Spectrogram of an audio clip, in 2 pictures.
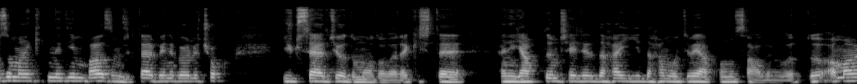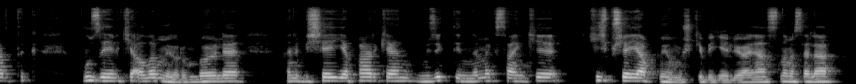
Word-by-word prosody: zamanki 165 -1 -1
dinlediğim 160 -1 -1
bazı 160 -2 +2
müzikler 130 +5 -1
beni 145 0 -2
böyle 145 0 -1
çok 165 +4 -6 0.5
yükseltiyordu 135 -2 +3
mod 110 -2 -2
olarak. 100 +2 -3
İşte, 120 -1 0 0.3
hani, 125 0 +2
yaptığım 130 +3 +1
şeyleri 135 0 -2
daha 135 +3 +1
iyi, 135 -2 -4
daha 130 +1 -2
motive 130 -1 0
yapmamı 120 0 0
sağlıyordu 100 +4 -5
ama 160 +2 +1
artık 170 +2 -3 0.4
bu 185 - +2
zevki 165 -3 +2
alamıyorum. 125 -7 0
Böyle, 140 +1 +2 0.4
hani, 145 -2 -4
bir - - -3
şey 165 +6 +6
yaparken 165 +1 +1
müzik 170 +7 -2
dinlemek 150 +3 -3
sanki 165 +2 -1 0.2
hiçbir 185 +1 +2
şey 170 -2 +6
yapmıyormuş 120 -9 +1
gibi 105 -1 -4
geliyor. 100 +1 -2
Ya, 110 - 0
hani 115 - 0
aslında 120 +3 0
mesela 125 0 +1
140 Hz, 145 wpm, -24 LUFS, 125-160 Hz, 0.5 s, şey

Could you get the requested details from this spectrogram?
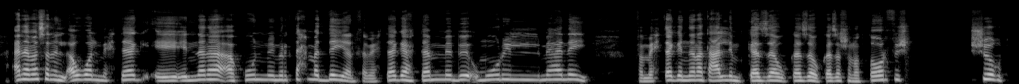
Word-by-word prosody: أنا 235 +2 +5
مثلًا 240 -2 +2
الأول 205 +3 +1
محتاج 205 +4 -1 0.2
آآ 170 +1 +2
إن 190 +4 0
أنا 220 -4 +3
أكون 215 +5 -3
م 210 -1 -1
مرتاح 205 +3 -4
مادّيًا، 210 -4 +1
فمحتاج 150 +7 -2
أهتم 200 +4 0
بأموري 210 +2 0
المهنية، 215 -1 -1 0.5
فمحتاج 150 +7 0
إن 195 -1 +2
أنا 200 0 +3
أتعلِّم 185 -1 +1
كذا 175 +1 +3
وكذا 175 +2 +1
وكذا 165 +1 0
عشان 160 -3 -3
أتطوّر 190 +9 0
في 215 0 -4 0.6
الشُغل، 230 -7 +1
200 Hz, 155 wpm, -23 LUFS, 175-220 Hz, 0.6 s, أنا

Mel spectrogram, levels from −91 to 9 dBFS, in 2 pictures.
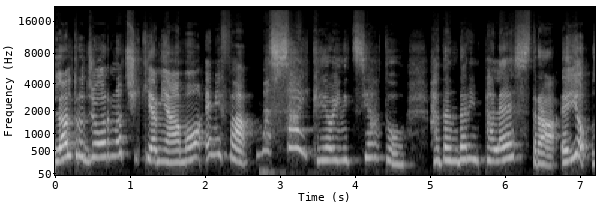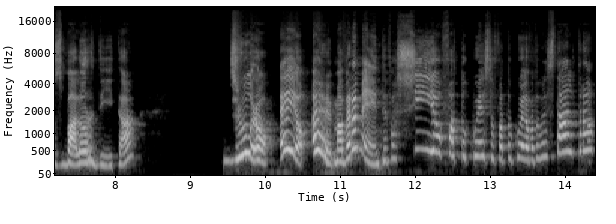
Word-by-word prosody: L'altro 355 +6 +5
giorno 355 +6 0
ci 415 -7 -5
chiamiamo 270 +2 +1
e 335 - -2
mi 405 0 -7
fa: 335 -10 +3 0.3
"Ma - - -10
sai 285 - +1
che 285 +1 -4
ho 285 - 0
iniziato 285 -4 -7 0.4
ad 275 - -6
andare 290 +2 +1
in 295 -2 -7
palestra?" 285 - +1
E 250 - +3
io 310 +1 +1
sbalordita. 205 -2 0 1.1
Giuro! 300 +10 +2
E - - +3
io: 335 - +1 0.2
"Eh! - - -1
Ma 260 +2 +4
veramente?" 275 -5 +1
Fa: 320 - -11
"Sì, 330 +9 -4 0.3
ho - - -3
fatto 385 -5 -4
questo, 370 -1 -6
ho - - -15
fatto 310 +1 -5
quello, 320 -2 -1
ho - - -8
fatto 300 +3 -8
quest'altro". 460 +8 0
300 Hz, 150 wpm, -23 LUFS, 270-350 Hz, 1.1 s, L'altro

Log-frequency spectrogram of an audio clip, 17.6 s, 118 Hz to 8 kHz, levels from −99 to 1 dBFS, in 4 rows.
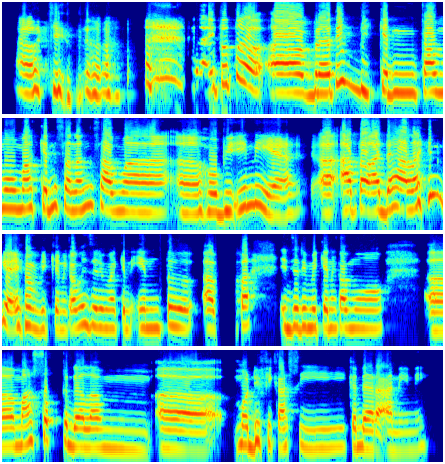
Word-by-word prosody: oh 260 -1 +2
gitu! 255 -2 -3 1.0
Ya 295 -2 -2
itu 330 +5 -1
tuh, 395 -9 +4 0.2
eee, 270 0 +7
berarti 265 +8 +4 0.2
bikin 265 -1 0
kamu 270 0 +3
makin 270 +1 +1
seneng 265 +2 0
sama, 240 -4 +1
eee, 225 -1 0
hobi 235 0 +1 0.2
ini 300 -6 +1
ya. 205 +2 0 0.2
Eee, 225 0 0
atau 250 +1 +4
ada 245 +2 +3
hal 275 -3 +5
lain 410 +8 +1
nggak 220 - +3
yang 255 - +1
bikin 225 0 -6
kamu 245 +4 0
jadi 245 -1 0
makin 230 -1 -4
into, 235 0 -1
apa, 230 +3 -1 0.3
yang 235 -1 -2
jadi 245 0 +1
bikin 235 0 -1
kamu, 230 0 -1 0.5
eee, 210 0 +2
masuk 265 +5 -1
ke 250 - -1
dalam, 205 -1 0 0.4
eee, 190 -3 +2 0.3
modifikasi 220 -3 -3 0.4
kendaraan 195 -3 0
ini? 185 +4 -17
240 Hz, 140 wpm, -22 LUFS, 225-265 Hz, 1.0 s, eee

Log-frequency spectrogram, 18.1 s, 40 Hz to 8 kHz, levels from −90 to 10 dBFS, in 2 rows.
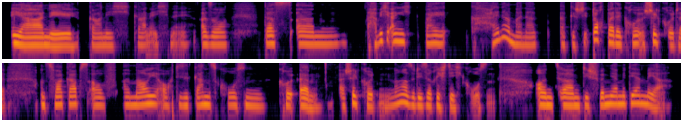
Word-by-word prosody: Ja, 155 -3 +5
ne, 145 0 +2
gar 150 -1 -5
nicht, 150 0 -7
gar 155 -1 -7
nicht, - - -10
ne. 165 +1 -12
Also, 160 0 -2 0.5
das, 175 0 +7
ähm, 170 +1 -3 0.3
habe 195 +5 -1
ich - - -1
eigentlich 210 0 0
bei 180 -1 -3 0.3
keiner 250 +8 -4
meiner, 155 -3 -4 0.3
äh, 155 - -9
gesch 165 - -4
doch 250 -1 +5
bei 190 - +3
der 170 -2 +1
grö 180 +2 -3
Schildkröte. 150 -8 0 0.5
Und 170 - -2
zwar 175 0 +2
gab's 185 +1 +1
auf 165 -1 -4
Maui 175 +2 +1
auch 160 - -5
diese 160 -1 -5
ganz 170 +1 0
großen 155 -2 -4
Krö 155 -2 +1
ähm, 135 -4 +3 0.2
äh, 160 - -3
Schildkröten, 160 -4 0
ne, 200 +4 -1
also, 195 -6 +2
diese 160 -1 +2
richtig 140 -4 0
großen. - - +2 0.5
Und, 165 -2 +4
ähm, 160 -1 +3
die 165 0 -2
schwimmen 170 +4 +2
ja 185 - +3
mit 185 -1 0
dir 200 0 +3
im 190 - 0
Meer. 150 -7 -2
165 Hz, 165 wpm, -26 LUFS, 155-180 Hz, 0.5 s, das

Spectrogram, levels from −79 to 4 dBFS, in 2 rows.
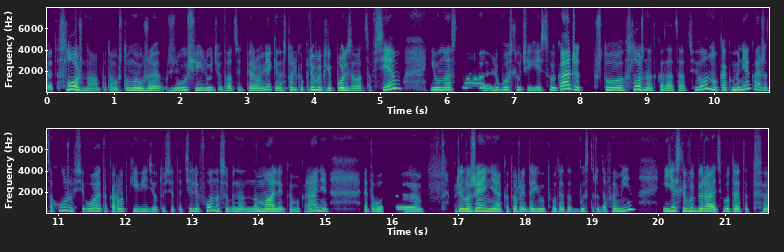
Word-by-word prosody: это 195 - -6
сложно, 215 - +4
потому - - -6
что 205 - -8
мы, 205 0 +3
уже 190 -1 0
живущие 200 +2 -2
люди 205 -1 -4
в 180 - -6
21 190 +1 -3
веке, 240 -3 -1
настолько 195 0 -3
привыкли 230 -2 +2
пользоваться 185 -4 +2
всем, 335 - +2 0.4
и 220 - 0
у 220 - +3
нас 220 -1 0
на 430 - -4
любой 220 +2 -1
случай 215 -2 -6
есть 200 +1 -5
свой 220 0 0
гаджет, 275 -7 +5 0.2
что 220 -2 +1
сложно 265 -8 +3
отказаться 190 0 -5
от 195 0 -9
всего. 265 +9 0
Но, 290 -9 +4
как 225 -1 -2
мне 225 +11 +2
кажется, 250 - -4
хуже 270 0 -1
всего- 215 +1 -2
это 220 -5 -2
короткие 210 0 -4
видео. 200 -2 -5
То - - -22
есть - - -12
это 185 - -10
телефон, 215 +8 -1
особенно 200 -3 -3
на 195 +1 -2
маленьком 195 - +2
экране, 225 - -2 0.5
это 200 +1 -6
вот, 195 0 -2 0.3
э, 185 -1 0 0.4
приложения, 220 -2 +5
которые 200 -1 -3
дают 200 +1 -2
вот 195 -1 -5
этот 185 -1 -3
быстрый 205 +2 -7
дофамин, 210 - -1 0.4
и 220 - +1
если 240 0 +3
выбирать 220 -4 +4
вот 210 0 -2
этот, 190 -3 -3
210 Hz, 170 wpm, -21 LUFS, 195-230 Hz, 0.5 s, гаджет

